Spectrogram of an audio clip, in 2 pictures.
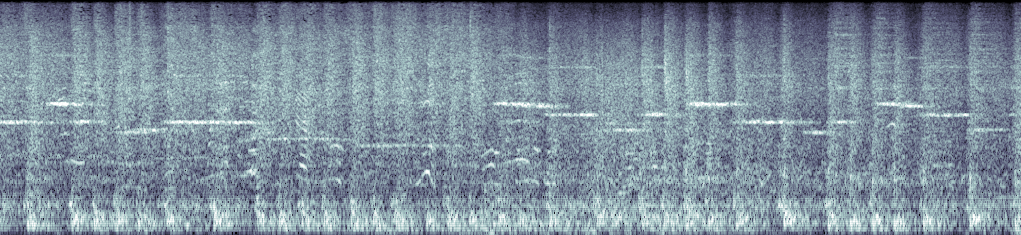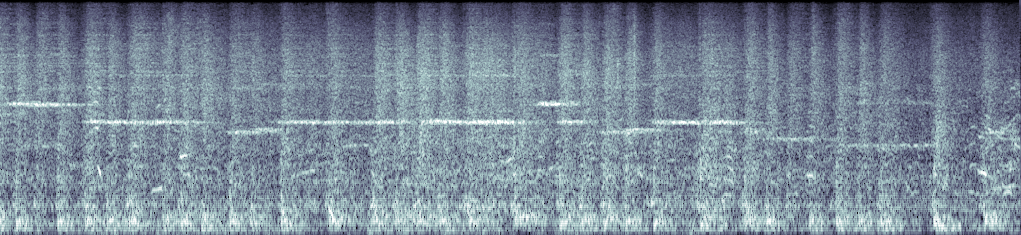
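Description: Wind buffeting the microphone with a heavy, uneven rumble, while a thin melody of held high notes plays faintly through it, typical of the flutes of a marching flute band.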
